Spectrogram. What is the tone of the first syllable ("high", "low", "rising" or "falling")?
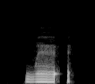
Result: low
